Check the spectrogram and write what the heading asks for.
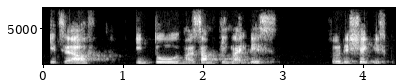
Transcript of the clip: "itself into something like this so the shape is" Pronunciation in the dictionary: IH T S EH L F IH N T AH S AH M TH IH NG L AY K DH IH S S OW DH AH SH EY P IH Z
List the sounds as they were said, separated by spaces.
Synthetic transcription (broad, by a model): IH T S EH L F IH N T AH S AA M T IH NG L AY K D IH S S OW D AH SH EY P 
